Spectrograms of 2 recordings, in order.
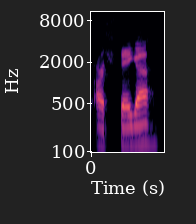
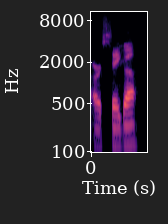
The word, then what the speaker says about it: Arcega: Did you know that that's how you pronounce it? It's Arthega, not Arcega.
